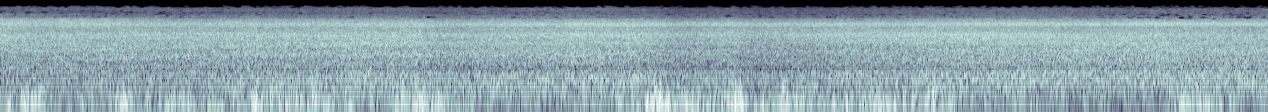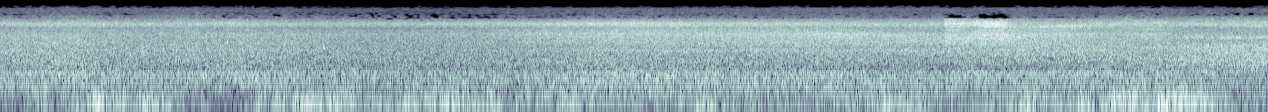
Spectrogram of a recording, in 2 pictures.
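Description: Small surf waves breaking and washing up a shallow sandy beach, with wind buffeting the camera microphone in gusts.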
